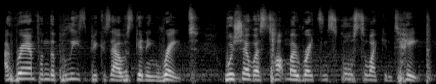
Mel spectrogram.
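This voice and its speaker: A woman's voice: medium pitch, steady tone, fast talker. A woman performing intense, confessional spoken word poetry in a rhythmic delivery. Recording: long hall reverb.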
